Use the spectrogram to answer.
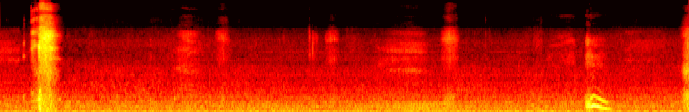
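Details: Strong sneezes: two sharp, forceful sneeze bursts about eight seconds apart over steady room hum, with faint small noises between.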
